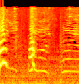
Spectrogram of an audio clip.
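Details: Mungle, a muzzled Doberman/collie cross in a car, after finding his Moromom toy. He gives two brief, high yelping whines, each sliding downward, then a faint trailing whimper over car hum.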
